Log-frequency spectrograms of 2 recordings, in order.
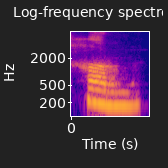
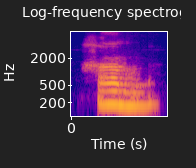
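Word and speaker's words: हं: mantra any time and the mantra for our throat chakra is hum rhymes with thumb hum and so i'll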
